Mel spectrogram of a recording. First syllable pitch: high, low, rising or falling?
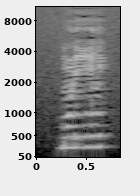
high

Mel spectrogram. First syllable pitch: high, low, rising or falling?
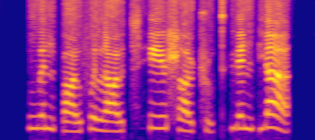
falling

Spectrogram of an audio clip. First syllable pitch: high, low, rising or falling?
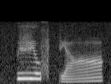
high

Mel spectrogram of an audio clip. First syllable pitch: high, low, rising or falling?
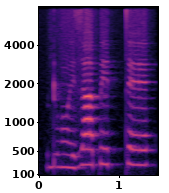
low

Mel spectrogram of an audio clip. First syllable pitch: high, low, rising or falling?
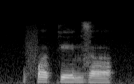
low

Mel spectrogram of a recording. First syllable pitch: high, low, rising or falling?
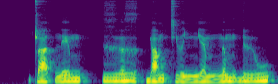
low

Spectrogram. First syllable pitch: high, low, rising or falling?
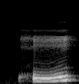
rising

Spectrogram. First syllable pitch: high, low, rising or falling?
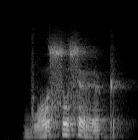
rising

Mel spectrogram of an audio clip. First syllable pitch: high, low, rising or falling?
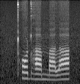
high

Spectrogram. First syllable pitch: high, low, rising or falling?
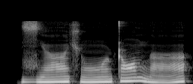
rising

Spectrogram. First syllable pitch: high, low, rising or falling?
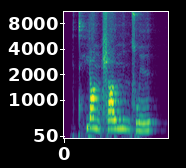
falling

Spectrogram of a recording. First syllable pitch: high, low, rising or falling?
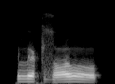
falling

